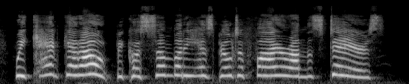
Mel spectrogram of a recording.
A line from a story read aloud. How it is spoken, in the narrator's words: cried the older boy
